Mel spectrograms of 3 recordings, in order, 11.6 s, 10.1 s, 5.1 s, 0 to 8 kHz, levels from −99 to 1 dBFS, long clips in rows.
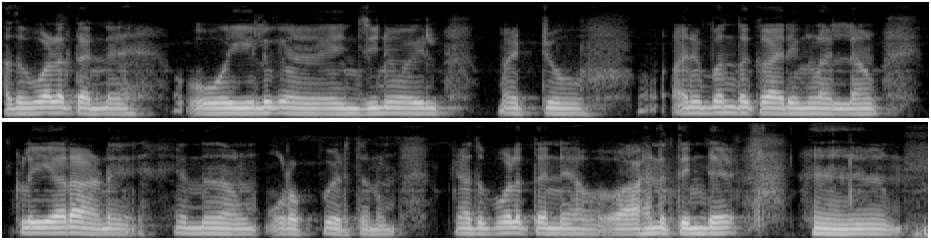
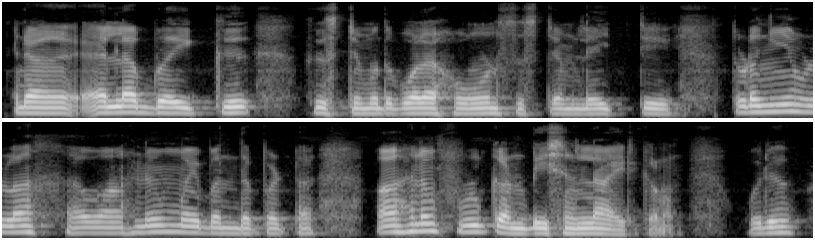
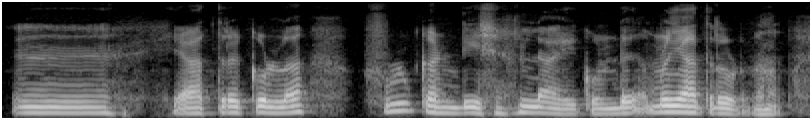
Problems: low volume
